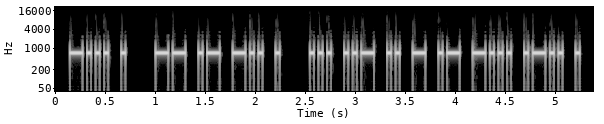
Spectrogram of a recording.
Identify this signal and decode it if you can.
Morse code, heard as a keyed tone, about 28 wpm, 700 Hz. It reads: BE MADE SUITABLE
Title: Sentences from Top 1400 Words 28wpm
